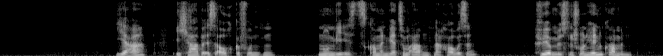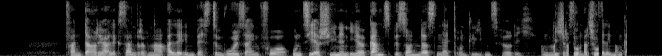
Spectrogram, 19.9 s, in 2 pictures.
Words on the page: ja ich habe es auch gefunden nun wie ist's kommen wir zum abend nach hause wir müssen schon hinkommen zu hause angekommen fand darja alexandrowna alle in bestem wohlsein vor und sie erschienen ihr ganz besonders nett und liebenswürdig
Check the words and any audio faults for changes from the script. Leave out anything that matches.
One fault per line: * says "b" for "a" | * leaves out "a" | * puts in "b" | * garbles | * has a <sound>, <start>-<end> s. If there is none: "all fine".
* leaves out "zu hause angekommen"
* garbles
